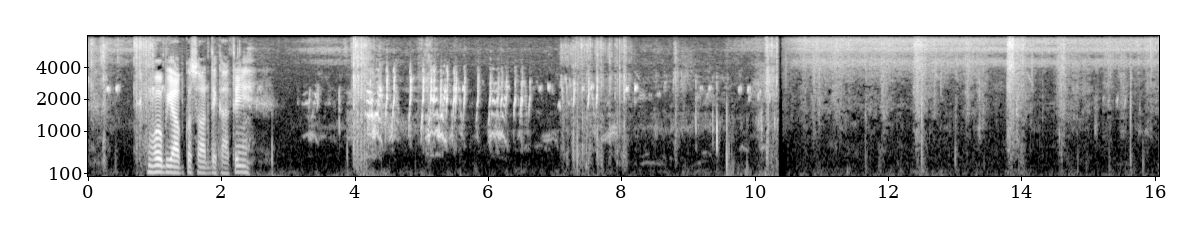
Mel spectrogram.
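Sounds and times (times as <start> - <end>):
small birds chirping: 0.0 - 16.0
faint outdoor hiss: 10.1 - 16.0.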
